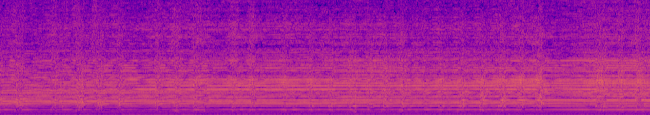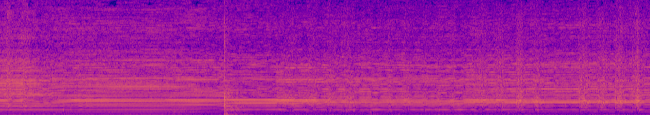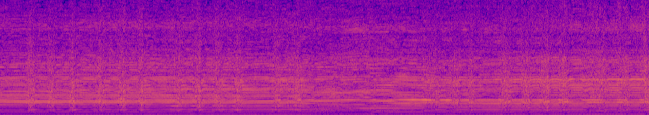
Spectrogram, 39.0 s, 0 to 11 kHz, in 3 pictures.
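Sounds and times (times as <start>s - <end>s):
electric hair clippers buzzing: 0.0s - 38.9s
sharp click: 17.4s - 18.0s.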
